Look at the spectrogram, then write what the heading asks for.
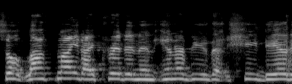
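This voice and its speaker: This woman has a fairly high pitch and a bright, sharp tone. She speaks at a fairly slow pace with an American accent. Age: 60s. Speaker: daughter of a wartime factory worker. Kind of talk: interview on video call. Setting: video call. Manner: halting, many fillers.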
